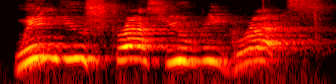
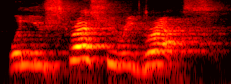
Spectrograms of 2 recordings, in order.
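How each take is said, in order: First: "When you stress, you regress" slow, high and loud, each word weighted; slow emphatic repeat. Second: Said in the usual way. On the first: Shown as a demonstration. Speaker hammers the lesson to listeners, "When you stress, you regress" slow and emphatic.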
